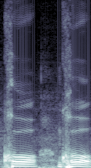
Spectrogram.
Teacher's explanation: আমাদের শ্বাস বায়ু কিন্তু অনেক বেশি পরিমাণে নির্গত হচ্ছে বা ব্যবহার হচ্ছে যার জন্য এটাকে আমরা মহাপ্রাণ বলছি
